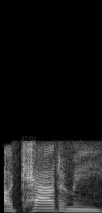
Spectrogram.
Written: academy

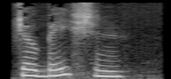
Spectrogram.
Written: jobation

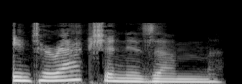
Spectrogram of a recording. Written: interactionism

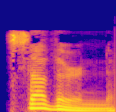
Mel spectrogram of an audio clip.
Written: sothern

